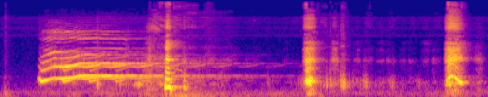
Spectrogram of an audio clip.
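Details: Domestic cat Dolsami, a rescued street cat kept indoors, answering its owner's prompt to say a few words: one long, drawn-out harmonic meow, slightly wavering in pitch, followed by a few soft thumps and clicks in a quiet room.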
